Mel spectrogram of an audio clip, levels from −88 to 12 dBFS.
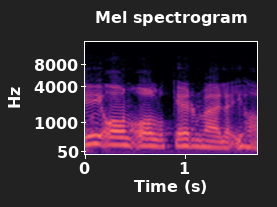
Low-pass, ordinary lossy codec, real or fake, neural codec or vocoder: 14.4 kHz; none; real; none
